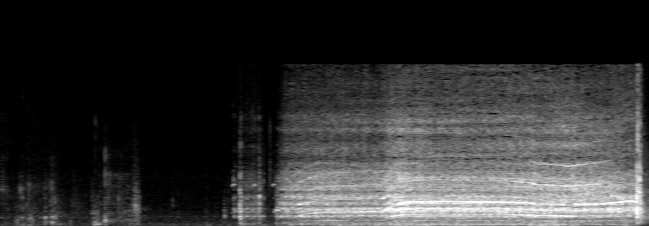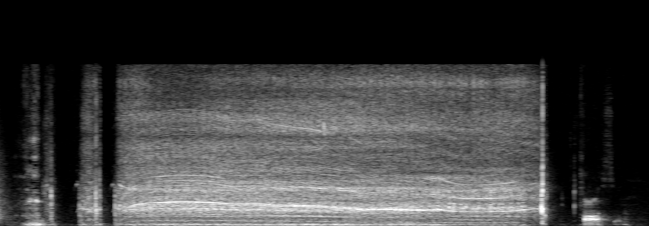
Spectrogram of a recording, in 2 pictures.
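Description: Power drill whirring in two long sustained bursts while pre-drilling wood, loud and close, with brief pauses and quiet moments before and after.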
